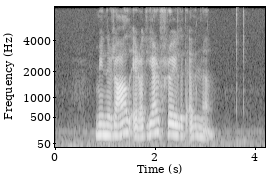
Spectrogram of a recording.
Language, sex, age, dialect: Faroese, female, 36-60, Norðurstreymoy/Eysturoy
